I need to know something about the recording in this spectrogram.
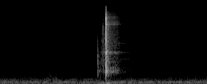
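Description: A loud electronic chime sounds once.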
